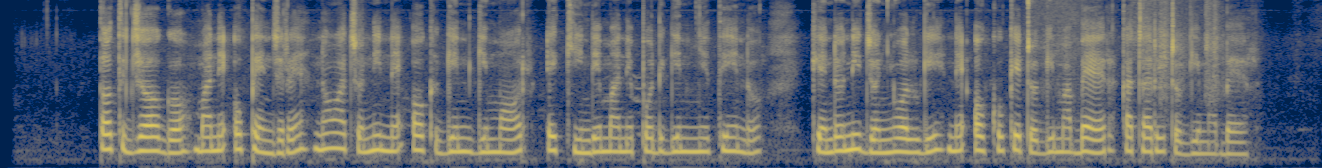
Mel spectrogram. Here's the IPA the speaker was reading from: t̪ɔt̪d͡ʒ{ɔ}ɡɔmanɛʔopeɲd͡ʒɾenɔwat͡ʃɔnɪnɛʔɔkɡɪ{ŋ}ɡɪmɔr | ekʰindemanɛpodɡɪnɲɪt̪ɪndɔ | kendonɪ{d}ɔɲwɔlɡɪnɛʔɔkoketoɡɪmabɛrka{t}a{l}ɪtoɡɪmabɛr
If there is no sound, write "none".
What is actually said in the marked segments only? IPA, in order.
ɔ, n, d͡ʒ, t, ɾ

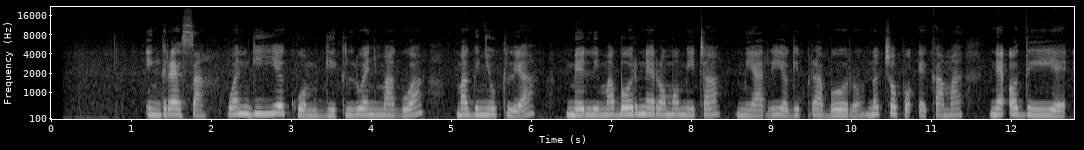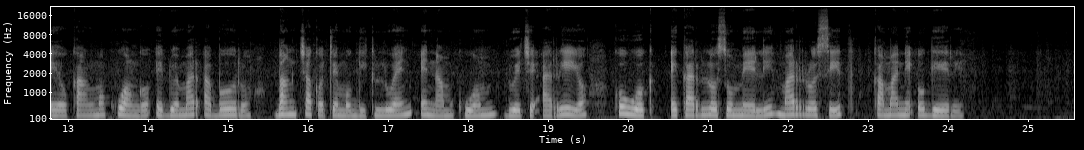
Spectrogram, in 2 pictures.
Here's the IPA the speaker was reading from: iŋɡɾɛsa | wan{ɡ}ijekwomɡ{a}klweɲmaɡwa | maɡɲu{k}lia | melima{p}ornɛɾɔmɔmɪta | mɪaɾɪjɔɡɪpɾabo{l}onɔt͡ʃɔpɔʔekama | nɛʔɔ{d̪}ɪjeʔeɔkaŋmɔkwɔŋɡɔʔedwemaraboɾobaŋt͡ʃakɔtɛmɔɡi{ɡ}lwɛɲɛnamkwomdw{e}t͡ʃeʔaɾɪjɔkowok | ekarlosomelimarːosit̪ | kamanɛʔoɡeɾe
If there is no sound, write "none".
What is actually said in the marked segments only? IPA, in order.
ɡ, i, k, b, ɾ, d̪, k, e

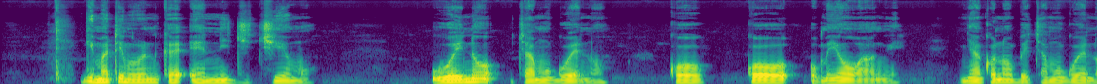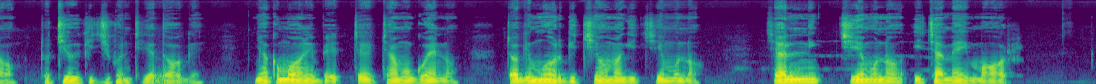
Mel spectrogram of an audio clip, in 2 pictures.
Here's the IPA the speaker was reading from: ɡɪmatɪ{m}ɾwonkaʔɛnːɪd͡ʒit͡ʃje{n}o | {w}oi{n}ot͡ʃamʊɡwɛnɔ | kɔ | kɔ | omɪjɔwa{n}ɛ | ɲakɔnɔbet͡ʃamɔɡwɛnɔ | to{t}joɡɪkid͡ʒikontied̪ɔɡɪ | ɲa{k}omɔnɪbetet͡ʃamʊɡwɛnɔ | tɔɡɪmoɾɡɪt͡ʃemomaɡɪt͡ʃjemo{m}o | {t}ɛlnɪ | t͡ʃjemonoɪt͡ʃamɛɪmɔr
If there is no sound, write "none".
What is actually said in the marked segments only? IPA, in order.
m, m, w, n, ŋ, t, k, n, t͡ʃ

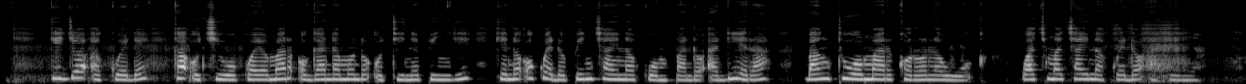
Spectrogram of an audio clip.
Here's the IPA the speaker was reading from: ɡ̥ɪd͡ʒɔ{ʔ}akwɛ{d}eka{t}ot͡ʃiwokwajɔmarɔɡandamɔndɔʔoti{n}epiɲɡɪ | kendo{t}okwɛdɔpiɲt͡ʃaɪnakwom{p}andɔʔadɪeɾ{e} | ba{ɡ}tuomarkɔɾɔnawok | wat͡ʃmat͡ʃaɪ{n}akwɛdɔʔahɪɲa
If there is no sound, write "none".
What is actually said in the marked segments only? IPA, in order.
ʔ, d, ʔ, n, ʔ, p, a, ŋ, n

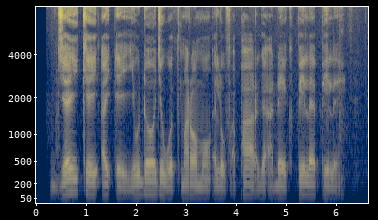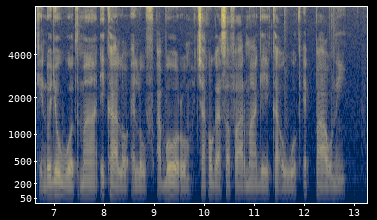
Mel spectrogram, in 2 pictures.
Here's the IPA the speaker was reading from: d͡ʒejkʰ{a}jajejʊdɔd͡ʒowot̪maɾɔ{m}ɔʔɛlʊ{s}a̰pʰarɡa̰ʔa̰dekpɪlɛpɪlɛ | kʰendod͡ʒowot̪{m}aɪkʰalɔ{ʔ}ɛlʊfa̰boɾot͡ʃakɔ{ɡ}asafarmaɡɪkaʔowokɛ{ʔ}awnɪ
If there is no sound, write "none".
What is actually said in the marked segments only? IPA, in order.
e, m, f, m, ʔ, ɡ, p

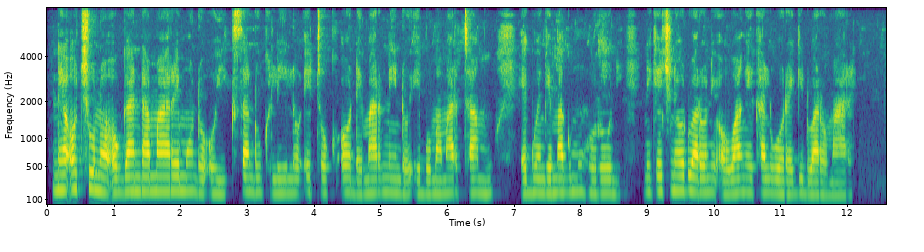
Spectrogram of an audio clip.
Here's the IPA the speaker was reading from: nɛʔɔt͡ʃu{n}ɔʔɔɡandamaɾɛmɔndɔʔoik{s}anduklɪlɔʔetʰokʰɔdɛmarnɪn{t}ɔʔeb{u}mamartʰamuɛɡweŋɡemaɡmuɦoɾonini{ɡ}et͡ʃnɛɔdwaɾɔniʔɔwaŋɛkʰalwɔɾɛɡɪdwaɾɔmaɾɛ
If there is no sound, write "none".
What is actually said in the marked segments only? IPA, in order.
n, s, d, o, k

